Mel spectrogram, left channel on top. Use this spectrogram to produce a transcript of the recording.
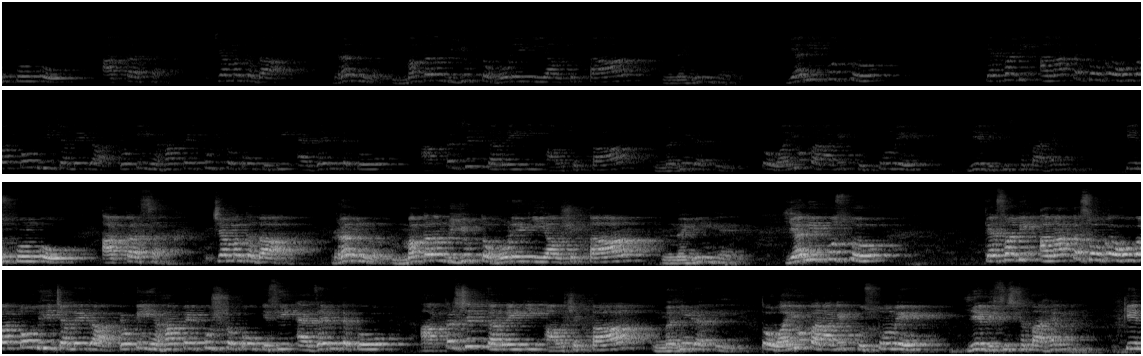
को आकर्षक, चमकदार, रंग, मकरंद युक्त होने की आवश्यकता नहीं है। यानी पुष्प कैसा भी अनाकर्षक होगा तो भी चलेगा, क्योंकि यहाँ पे पुष्प को किसी एजेंट को आकर्षित करने की आवश्यकता नहीं रहती। तो वायु परागित पुष्पों में ये विशिष्टता है कि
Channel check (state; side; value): quieter; left; 25.6 dB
